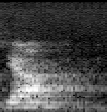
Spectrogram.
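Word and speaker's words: 山: That's because it's pronounced yama. Yama in Japanese.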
